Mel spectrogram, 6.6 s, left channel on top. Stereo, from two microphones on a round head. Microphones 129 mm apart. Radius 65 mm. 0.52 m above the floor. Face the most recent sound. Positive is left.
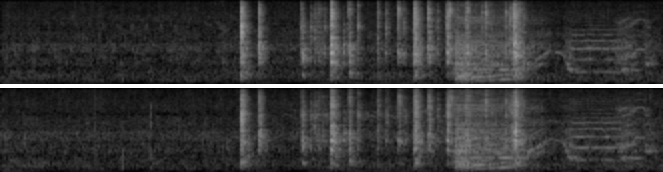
turn(degrees=-45)  # may be behind; listen again after turning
